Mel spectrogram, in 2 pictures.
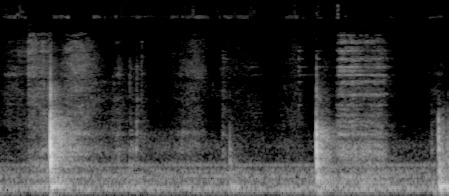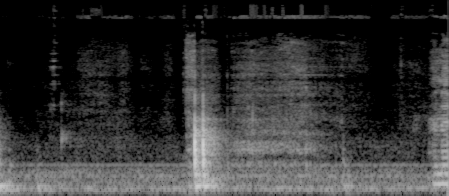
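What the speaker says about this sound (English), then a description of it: "You just want to chop them in half, like that, using your sharp knife" A sharp knife slices cherry tomatoes in half on a cutting board, with four distinct chops spaced a second or two apart, each a crisp thud against faint kitchen background, close up and with no talking.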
